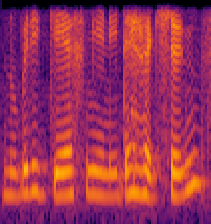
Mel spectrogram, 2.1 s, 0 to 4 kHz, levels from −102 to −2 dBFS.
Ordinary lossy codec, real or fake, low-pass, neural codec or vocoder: none; real; 3.6 kHz; none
